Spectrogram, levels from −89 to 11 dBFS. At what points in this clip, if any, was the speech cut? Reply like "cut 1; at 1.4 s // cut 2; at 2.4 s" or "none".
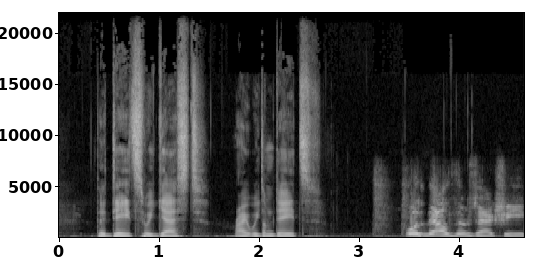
cut 1; at 2.0 s // cut 2; at 3.6 s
